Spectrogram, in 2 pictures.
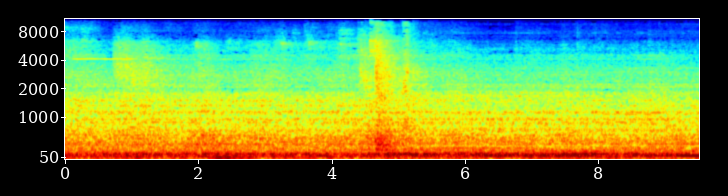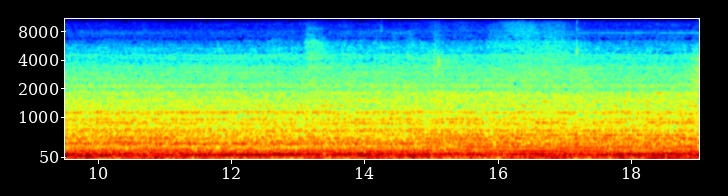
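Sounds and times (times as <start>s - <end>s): elevator hum and rumble: 0.0s - 19.0s.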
